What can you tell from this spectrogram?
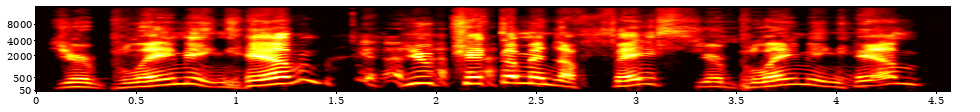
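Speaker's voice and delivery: high, loud, slow disbelief; incredulous. Retold or imitated. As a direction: repeat it in loud disbelief, stretched out. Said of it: "He goes".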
